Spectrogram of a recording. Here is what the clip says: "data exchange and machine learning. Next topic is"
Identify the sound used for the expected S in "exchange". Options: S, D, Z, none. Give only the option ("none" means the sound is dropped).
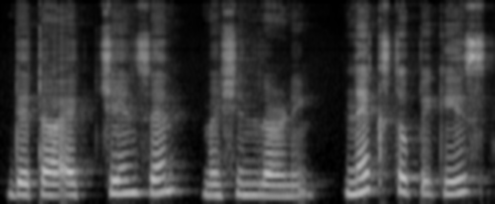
none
